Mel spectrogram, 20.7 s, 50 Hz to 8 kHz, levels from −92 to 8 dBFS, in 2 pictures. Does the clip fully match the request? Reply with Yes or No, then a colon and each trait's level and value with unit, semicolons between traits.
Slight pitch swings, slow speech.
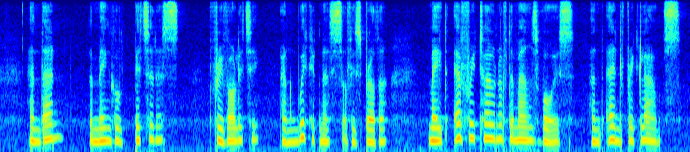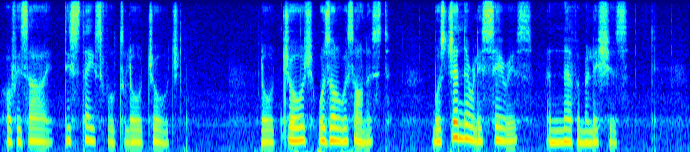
Yes: narrow, 2.2 semitones; slow, 115 wpm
